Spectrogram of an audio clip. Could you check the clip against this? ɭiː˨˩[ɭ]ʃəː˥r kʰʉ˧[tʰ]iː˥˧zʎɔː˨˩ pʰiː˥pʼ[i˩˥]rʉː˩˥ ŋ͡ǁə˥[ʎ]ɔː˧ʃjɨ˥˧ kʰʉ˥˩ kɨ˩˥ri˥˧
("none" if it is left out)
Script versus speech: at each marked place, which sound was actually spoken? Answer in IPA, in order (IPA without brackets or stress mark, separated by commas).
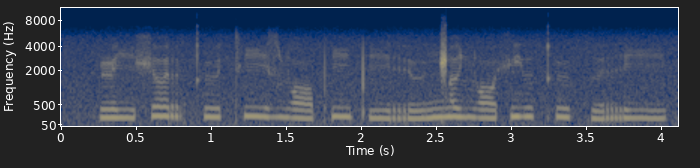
none, tʰ, i˨˩, ʎ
